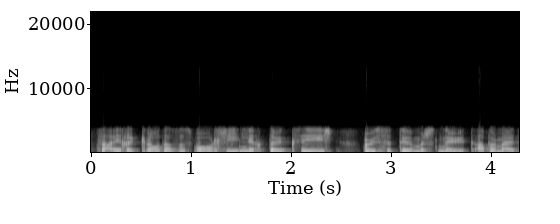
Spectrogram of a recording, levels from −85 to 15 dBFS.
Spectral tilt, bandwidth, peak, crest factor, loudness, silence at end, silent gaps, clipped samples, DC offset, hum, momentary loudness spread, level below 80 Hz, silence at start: -8.5 dB/octave; 4.1 kHz; -2 dBFS; 18 dB; -22 LUFS; 0 s; none; under 0.1%; under 0.1%; none; 3 LU; -70 dBFS; 0.05 s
